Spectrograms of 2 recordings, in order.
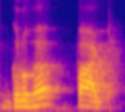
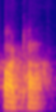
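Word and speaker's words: गृहपाठ: So Paula, the pronunciation will be Gruha Part, not Patha.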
